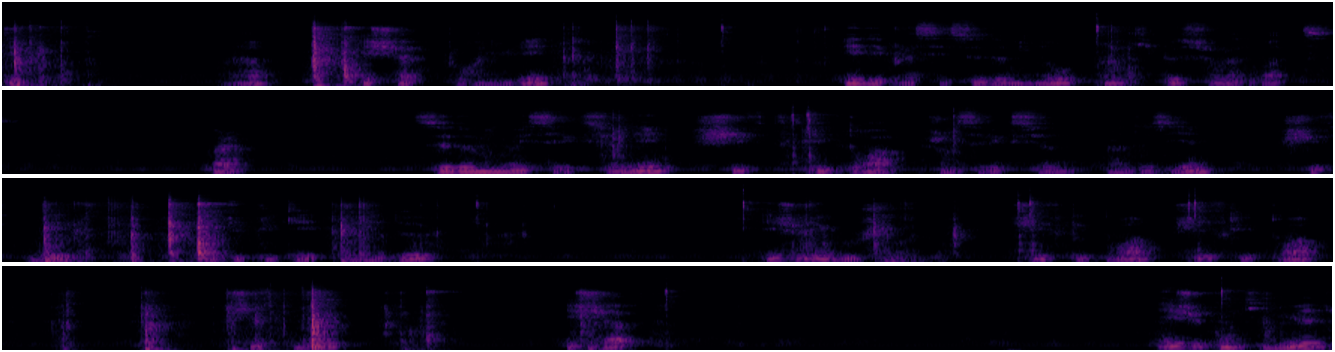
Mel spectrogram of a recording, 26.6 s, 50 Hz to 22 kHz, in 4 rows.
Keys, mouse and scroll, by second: 0.1 shift+d, 3.7 ctrl+click, 10.7 shift+right click, 13.5 shift+d, 15.7 ctrl+click, 18.5 shift+right click, 19.3 shift+right click, 21.1 shift+d, 23.3 ctrl+click.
